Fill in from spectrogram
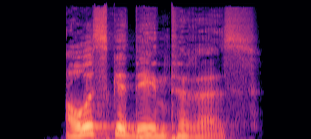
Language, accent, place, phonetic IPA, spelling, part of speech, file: German, Germany, Berlin, [ˈaʊ̯sɡəˌdeːntəʁəs], ausgedehnteres, adjective, De-ausgedehnteres.ogg
- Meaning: strong/mixed nominative/accusative neuter singular comparative degree of ausgedehnt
